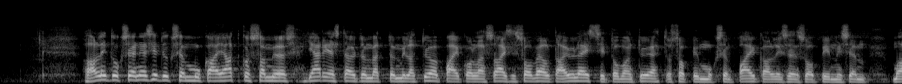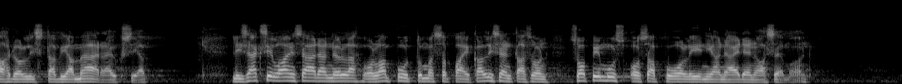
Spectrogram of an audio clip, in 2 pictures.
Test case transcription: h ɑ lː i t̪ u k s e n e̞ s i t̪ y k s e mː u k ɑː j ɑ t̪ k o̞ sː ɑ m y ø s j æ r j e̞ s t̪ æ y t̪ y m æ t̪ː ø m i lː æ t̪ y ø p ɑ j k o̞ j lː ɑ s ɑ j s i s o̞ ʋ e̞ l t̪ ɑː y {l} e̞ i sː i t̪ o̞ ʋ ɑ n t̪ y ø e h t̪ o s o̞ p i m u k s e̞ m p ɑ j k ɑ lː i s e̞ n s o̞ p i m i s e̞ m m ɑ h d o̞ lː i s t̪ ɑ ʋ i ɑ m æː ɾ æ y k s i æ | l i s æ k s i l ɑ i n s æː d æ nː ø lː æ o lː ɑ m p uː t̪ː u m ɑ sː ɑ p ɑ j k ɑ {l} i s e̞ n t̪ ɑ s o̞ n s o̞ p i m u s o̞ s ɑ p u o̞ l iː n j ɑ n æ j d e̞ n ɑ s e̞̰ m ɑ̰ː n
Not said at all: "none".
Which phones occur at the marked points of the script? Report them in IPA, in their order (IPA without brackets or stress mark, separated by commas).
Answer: l, lː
